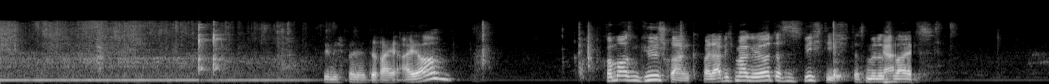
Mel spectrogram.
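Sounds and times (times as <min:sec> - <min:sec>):
stirring noodles in a pan: 0:00.0 - 0:03.1
speech: 0:03.2 - 0:04.6, 0:06.1 - 0:09.4.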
